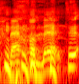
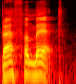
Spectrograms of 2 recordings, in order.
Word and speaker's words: Baphomet: I always pronounce it Baphomet. It's Baphomet. – I've never even heard it before. – I've seen it. I've seen the name, yeah. – You've seen it. – Baphomet. – Yeah. – Okay. – Yeah. – That's the correct pronunciation of it.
